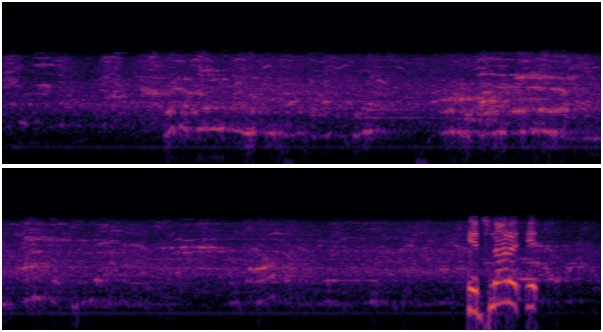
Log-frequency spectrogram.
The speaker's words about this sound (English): It's not just a bad, I mean, you can't hear anything. I can't hear what she's saying, but there's a lot of yelling from the floor as these two groups go back and forth against one another.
